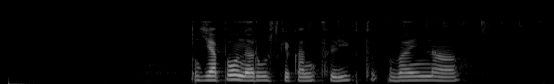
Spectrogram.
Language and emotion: Russian, neutral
